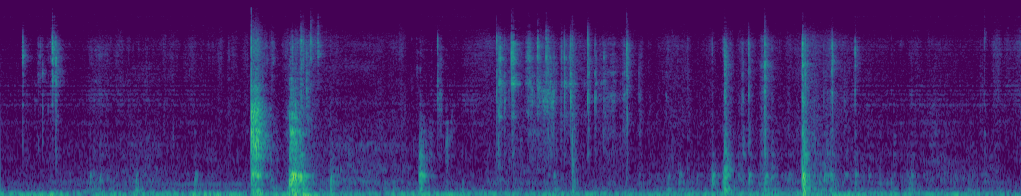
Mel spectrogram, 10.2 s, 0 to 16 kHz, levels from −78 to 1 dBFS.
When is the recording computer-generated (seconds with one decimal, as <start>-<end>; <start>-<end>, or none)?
0.0-2.1; 4.2-4.8; 8.5-10.2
